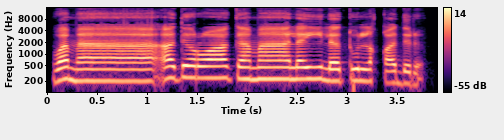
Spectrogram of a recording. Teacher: دوسری آیت ہے وما ادراک ما لیلۃ القدر، واو پر حرکت جلد پڑھیں گے، میم پر الف مدہ ہے 2 حرکات کھینچیں گے، لیکن الف مدہ کے بعد حمزہ دوسرے کلمے میں ہے تو مد منفصل ہوگا، اس لیے اس کو ہم 4 حرکات کے برابر کھینچیں گے۔ ادراکا، اس میں حمزہ پر حرکت جلد پڑھیں گے، دال پر جزم ہے تو قلقلہ کے ساتھ حمزہ سے ملا کر پڑھیں گے۔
